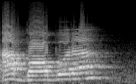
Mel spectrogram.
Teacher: você vai acentuar com acento agudo, que é som aberto no primeiro O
